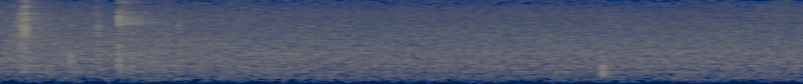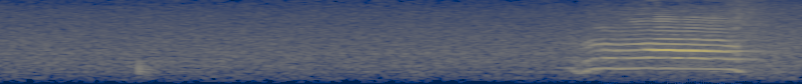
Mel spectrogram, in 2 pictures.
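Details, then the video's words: Pet cat indoors, having chased and caught a toy, stays mostly quiet with a few soft taps, then gives one loud, drawn-out harmonic meow near the end. "鳴くねこからの眠りねこ。-Meow Meow"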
